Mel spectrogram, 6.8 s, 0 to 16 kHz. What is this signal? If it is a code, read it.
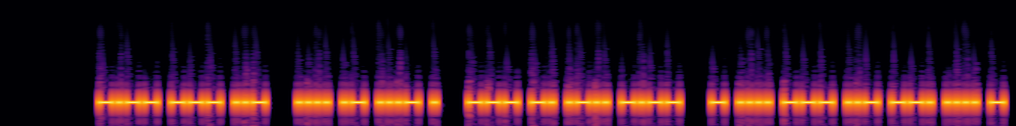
Morse code, heard as a keyed tone, about 40 wpm, 700 Hz. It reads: YOU HAVE ONLY THOUGHT
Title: Sentences from Top 1000 Words - Review Part 2 - 40wpm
